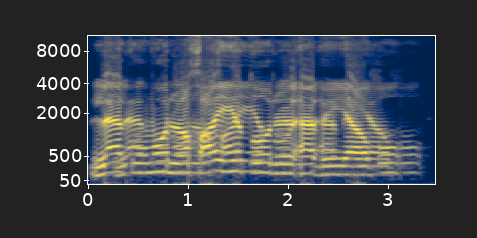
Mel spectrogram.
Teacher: اور با میں قلقلہ کریں گے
